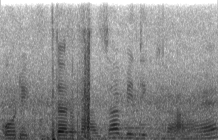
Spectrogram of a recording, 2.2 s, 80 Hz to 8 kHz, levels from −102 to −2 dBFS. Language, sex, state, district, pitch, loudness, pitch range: Hindi, female, Punjab, Pathankot, 190 Hz, -19 LUFS, 180-220 Hz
